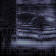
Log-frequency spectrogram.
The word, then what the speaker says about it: Malia: the first time that Malia rhymes with hariya of the yarn raising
